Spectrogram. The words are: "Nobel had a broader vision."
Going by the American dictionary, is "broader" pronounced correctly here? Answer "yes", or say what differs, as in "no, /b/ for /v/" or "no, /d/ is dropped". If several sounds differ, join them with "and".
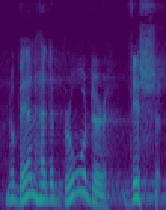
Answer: yes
